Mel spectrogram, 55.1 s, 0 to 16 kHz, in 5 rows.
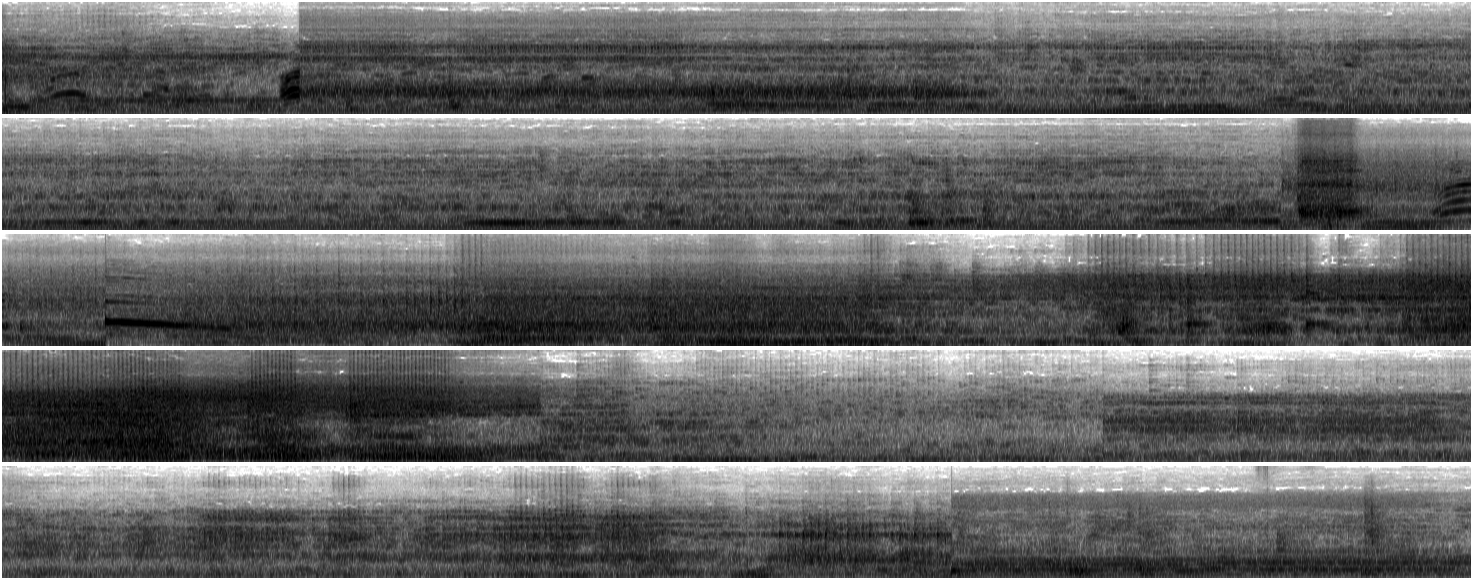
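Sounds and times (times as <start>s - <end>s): backhoe loader loading soil: 0.0s - 22.8s, 46.5s - 55.0s
diesel tractor engines running: 0.0s - 55.0s.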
